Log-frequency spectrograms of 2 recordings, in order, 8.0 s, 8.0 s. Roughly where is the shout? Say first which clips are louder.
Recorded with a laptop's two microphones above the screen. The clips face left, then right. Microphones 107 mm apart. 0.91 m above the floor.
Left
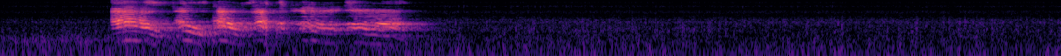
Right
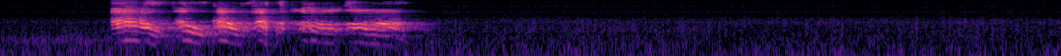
Right 2 dB; right.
